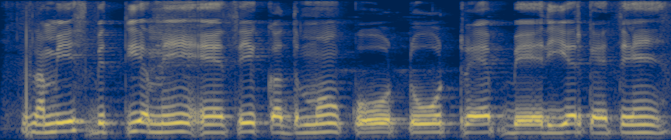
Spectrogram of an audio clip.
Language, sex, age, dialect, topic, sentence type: Hindi, male, 60-100, Kanauji Braj Bhasha, banking, statement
